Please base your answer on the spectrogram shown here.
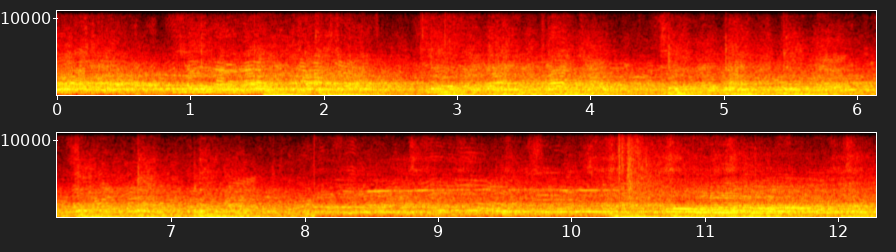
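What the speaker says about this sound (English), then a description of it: "the raving lunacy of the lucha crowd is a spectacle almost more impressive than the" A raucous lucha libre wrestling crowd in Guadalajara roars and cheers continuously, with shouts rising and falling and occasional thuds, broken by a brief lull.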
